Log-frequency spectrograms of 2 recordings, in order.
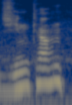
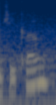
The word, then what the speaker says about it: Jikan: she did Jinkan? Yes. Jinkan? What? Kodomo no Jikan? Yeah. Yeah. Yeah. Why did you call it Jinkan?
